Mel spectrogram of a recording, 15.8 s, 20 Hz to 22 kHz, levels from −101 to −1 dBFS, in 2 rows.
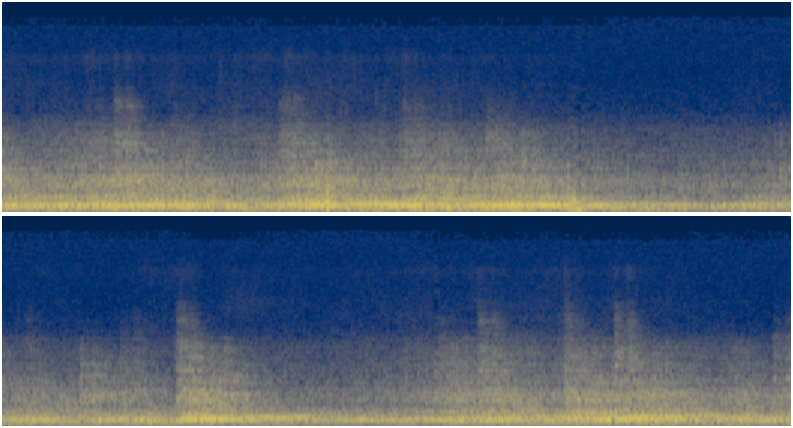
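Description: Lost LE Audio frames occur at 1.15–1.17, 3.24–3.27, 5.67–5.84, 7.62–7.72, 9.37, 12.22–12.26 and 15.34 s. Each time, the LC3 decoder fills the gap by replaying the last spectrum with random signs, so tonal sound briefly smears into a noisy hiss. The worst is at 5.67 s, where about 120 ms goes missing in scattered bursts over 165 ms, the longest run roughly 40 ms, leaving a grainy, fading patch. At 7.62 s, 45 ms of short dropouts scatter across 90 ms.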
